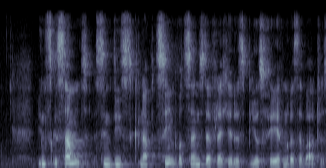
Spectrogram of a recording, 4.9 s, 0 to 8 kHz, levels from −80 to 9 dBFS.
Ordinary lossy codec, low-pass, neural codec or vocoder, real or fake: none; 7.2 kHz; none; real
